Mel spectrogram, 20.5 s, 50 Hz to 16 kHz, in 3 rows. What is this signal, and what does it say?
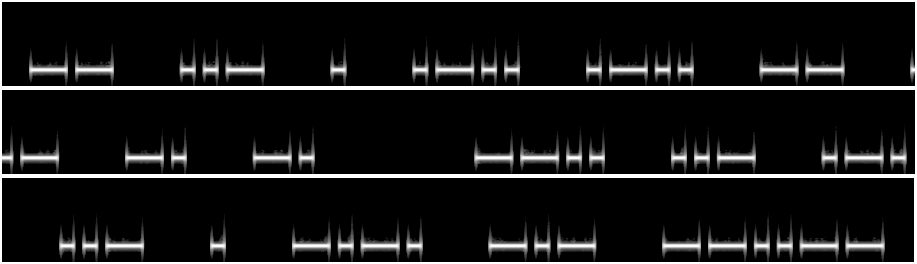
Morse code, heard as a keyed tone, about 14 wpm, spaced as for 10 wpm, 680 Hz. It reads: MUELLMANN ZURUECK,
